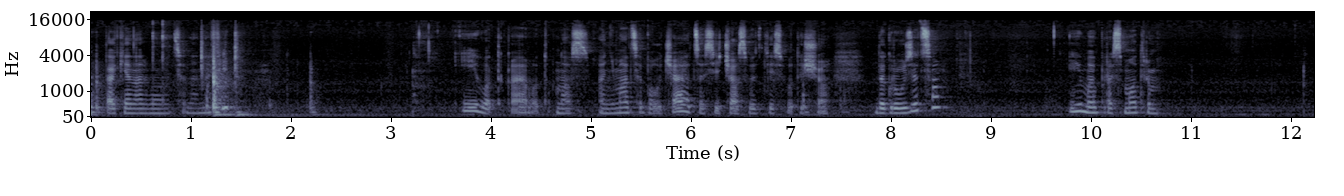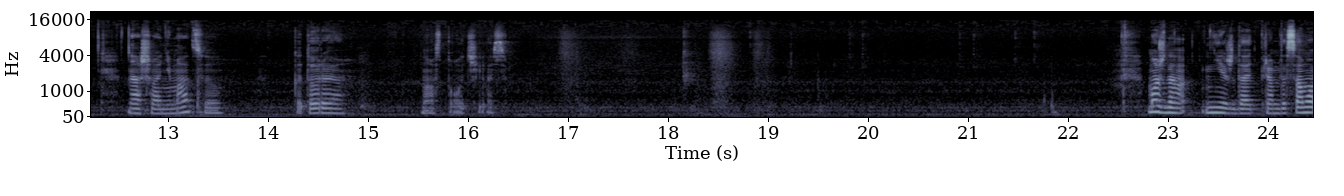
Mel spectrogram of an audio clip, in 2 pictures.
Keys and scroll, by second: 1.4 space.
